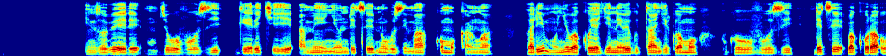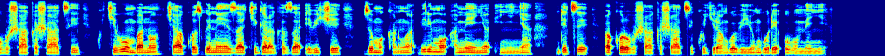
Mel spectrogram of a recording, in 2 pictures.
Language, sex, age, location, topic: Kinyarwanda, male, 18-24, Kigali, health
